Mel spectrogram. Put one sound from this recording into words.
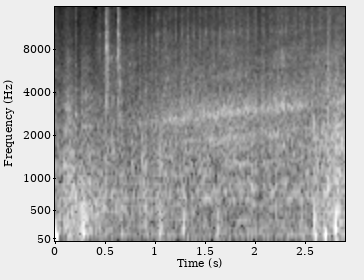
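A grappling line zips and whooshes as it pulls taut.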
